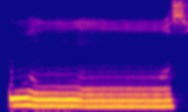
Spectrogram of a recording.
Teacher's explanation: Jadi jangan kita baca wasulna wasulna. Kita tebalkan karena memang sod adalah huruf tebal. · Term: ikhfa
